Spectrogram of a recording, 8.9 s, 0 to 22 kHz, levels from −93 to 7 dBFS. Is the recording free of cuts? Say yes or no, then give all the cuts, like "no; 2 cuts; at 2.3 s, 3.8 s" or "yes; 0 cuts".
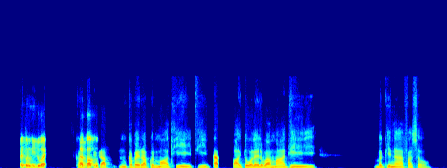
yes; 0 cuts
